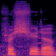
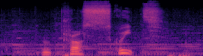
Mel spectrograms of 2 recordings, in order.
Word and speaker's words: prosciutto: I know it's pronounced prosciutto, but it just sounds funny to say prosquite. You ever had prosquite? It's like incredibly salty. It's disgusting. Prosquite.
